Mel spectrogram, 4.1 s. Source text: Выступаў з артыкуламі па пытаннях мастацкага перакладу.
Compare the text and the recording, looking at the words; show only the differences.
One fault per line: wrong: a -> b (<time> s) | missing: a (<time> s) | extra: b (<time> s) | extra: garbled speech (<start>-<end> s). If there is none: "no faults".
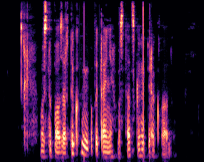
no faults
